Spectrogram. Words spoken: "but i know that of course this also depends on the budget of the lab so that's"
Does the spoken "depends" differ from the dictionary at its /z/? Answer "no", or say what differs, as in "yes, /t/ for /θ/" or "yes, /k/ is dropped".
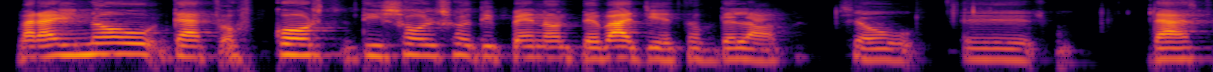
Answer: yes, /z/ is dropped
